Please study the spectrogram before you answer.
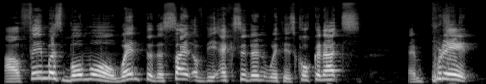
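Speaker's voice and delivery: normal talking voice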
